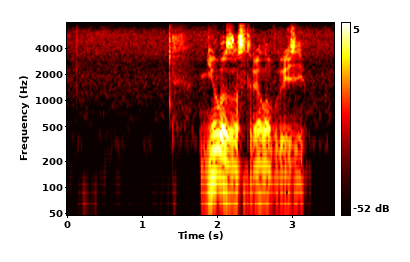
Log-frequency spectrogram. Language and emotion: Russian, neutral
